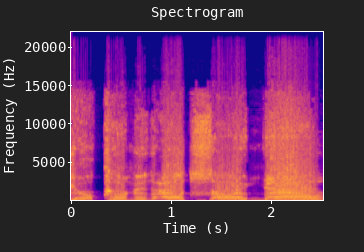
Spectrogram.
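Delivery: forceful, projected, loud stage whisper. Retelling what she said to the speaker: Linda Blair whisper. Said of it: "did the Linda Blair thing, like, in a whisper".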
